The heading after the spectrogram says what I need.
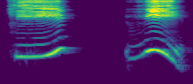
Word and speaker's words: ківі: поділимо слово на склади кі ві у слові ківі два склади визначимо наголос покличемо слово ківі наголошений перший склад кі наголошений голосний і А зараз пропоную тобі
